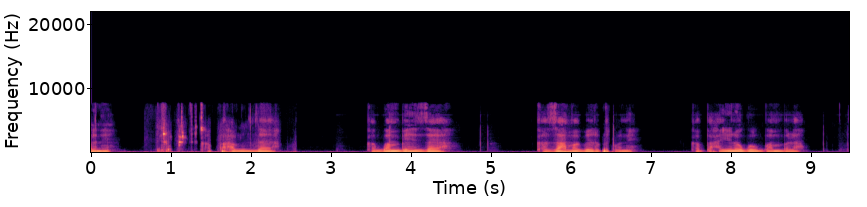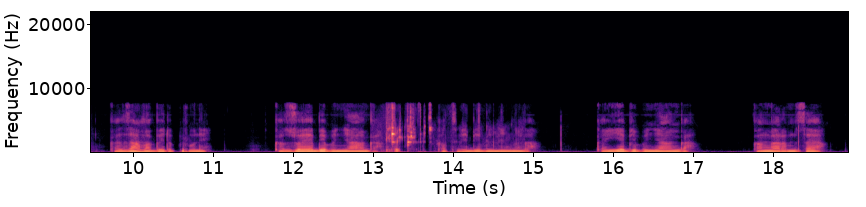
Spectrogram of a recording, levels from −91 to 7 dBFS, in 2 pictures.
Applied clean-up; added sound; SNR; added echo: neural diffusion model UNIVERSE++.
